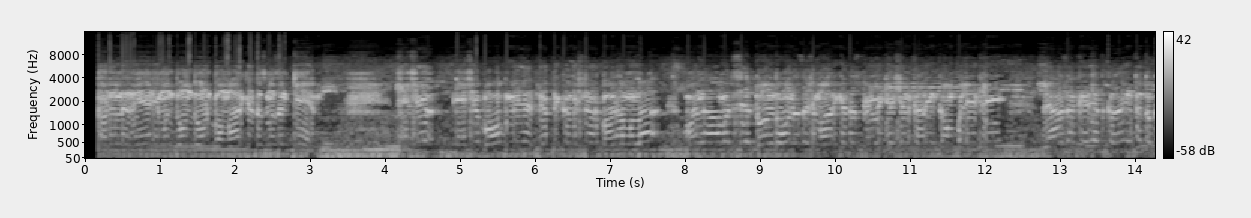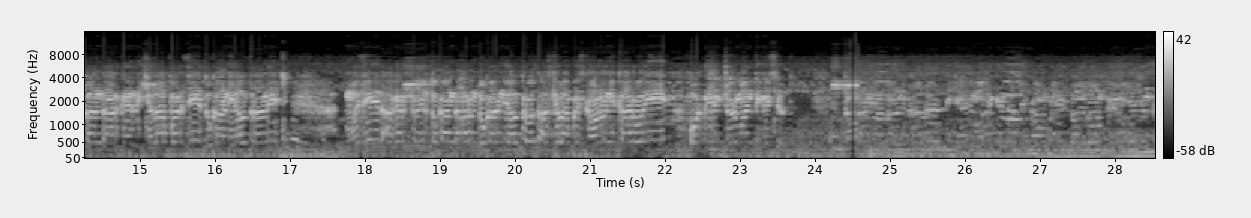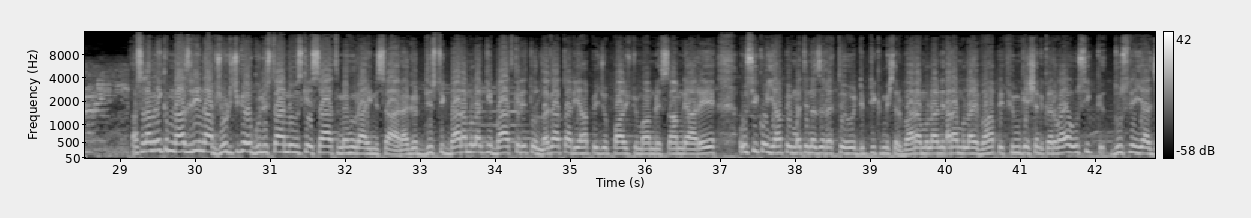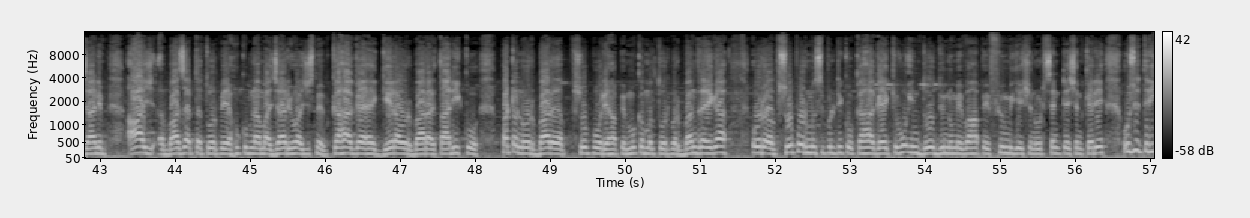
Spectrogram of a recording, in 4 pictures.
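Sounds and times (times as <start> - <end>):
voice over horn loudspeaker: 0.2 - 36.8.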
